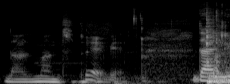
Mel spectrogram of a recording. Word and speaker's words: Daelemans: quieres que lo pronuncie. Dalmans. Dalmans.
